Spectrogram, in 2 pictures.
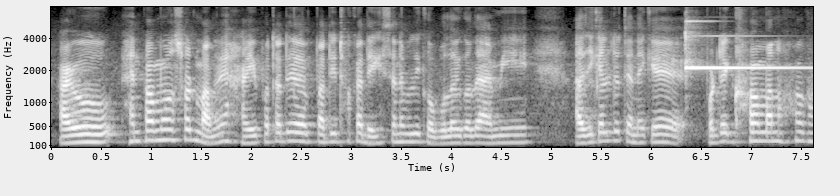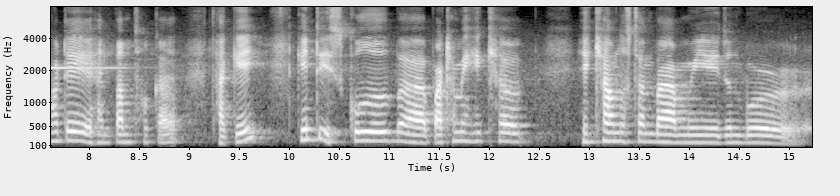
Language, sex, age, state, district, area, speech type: Assamese, male, 30-45, Assam, Dibrugarh, rural, spontaneous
